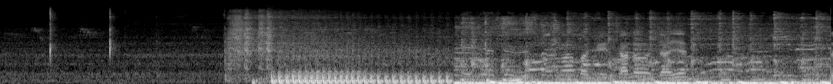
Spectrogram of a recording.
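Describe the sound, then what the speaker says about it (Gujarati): A motorcycle engine sits quiet after two sharp clicks, then fires up and idles with a fast even putter before settling into a louder, throatier running rumble close by. "તો ચાલો બાઇક લઈ લીધી"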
